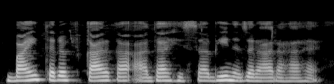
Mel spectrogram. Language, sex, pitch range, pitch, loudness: Hindi, female, 165-185 Hz, 175 Hz, -17 LUFS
